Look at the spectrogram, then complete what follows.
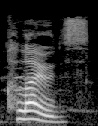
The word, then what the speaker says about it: clothes: with a hmm okay that th sound which is notoriously difficult plus it's sound at the end so it's clothes clothes now this is tricky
